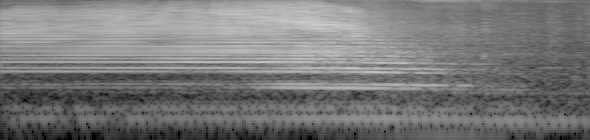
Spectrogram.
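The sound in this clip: Train horn sounding over a moving train, a sustained, harmonic blast that swells to its loudest near the middle and then eases off above a rhythmic low rumble of the wheels.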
